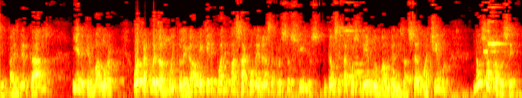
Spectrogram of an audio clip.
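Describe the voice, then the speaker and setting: A man's voice: a little high, mellow, echoey room, lo-fi sound. A man from Brazil giving an online business presentation as a network marketing presenter, persuasive and enthusiastic, stacking lists of points. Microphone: desktop computer mic.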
